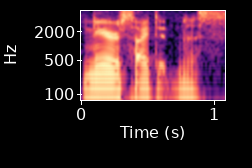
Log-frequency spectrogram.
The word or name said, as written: nearsightedness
